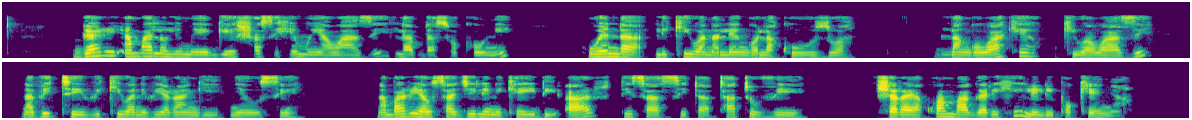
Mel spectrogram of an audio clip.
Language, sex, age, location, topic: Swahili, female, 18-24, Nairobi, finance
